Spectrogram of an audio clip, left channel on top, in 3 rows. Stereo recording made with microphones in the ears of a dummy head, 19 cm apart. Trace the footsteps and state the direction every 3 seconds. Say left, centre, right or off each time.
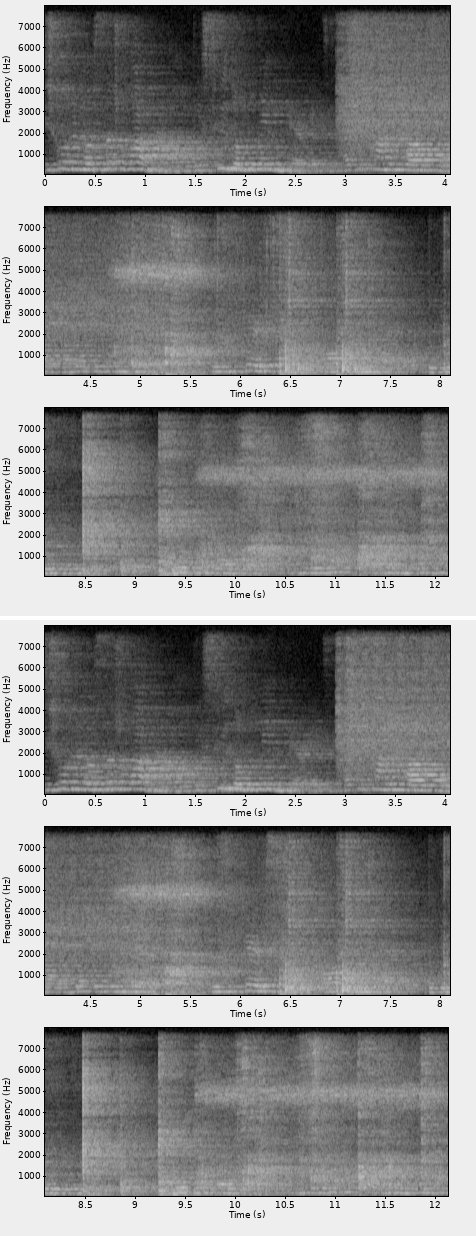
off, left, centre, right.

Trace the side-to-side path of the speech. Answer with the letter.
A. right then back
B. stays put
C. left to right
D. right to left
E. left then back
A.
